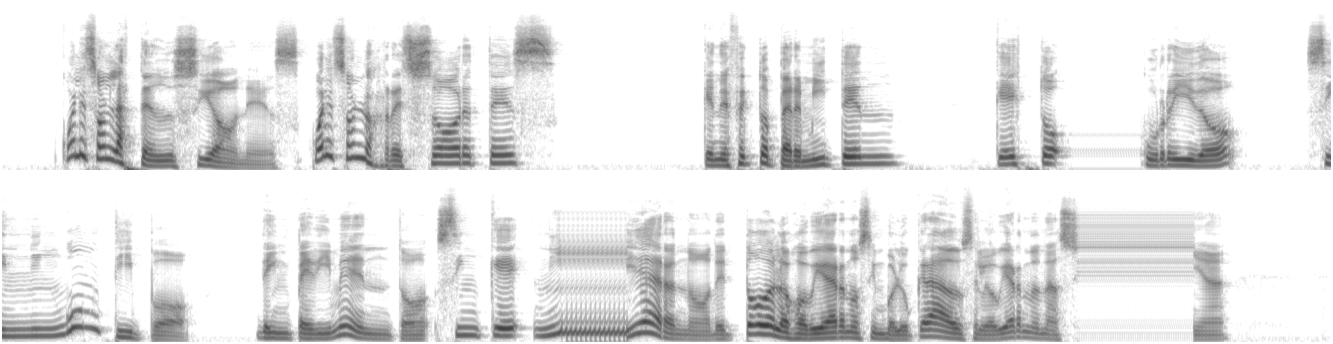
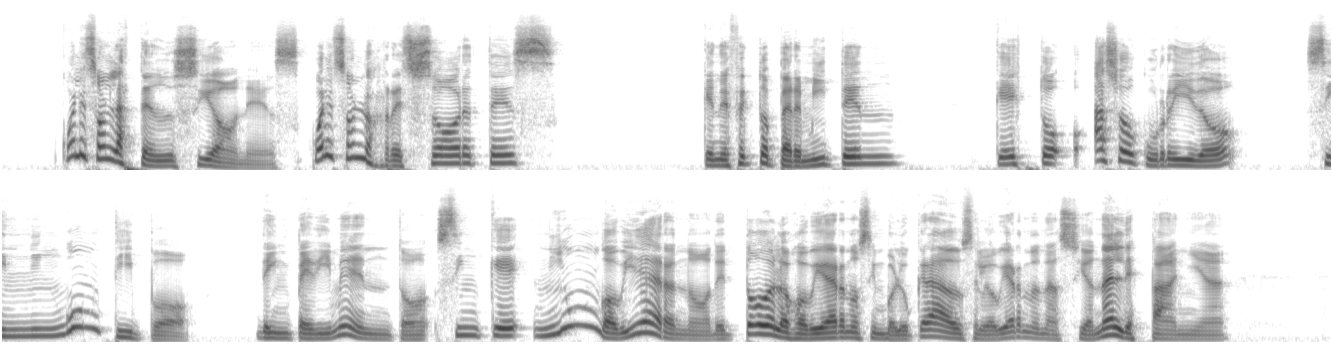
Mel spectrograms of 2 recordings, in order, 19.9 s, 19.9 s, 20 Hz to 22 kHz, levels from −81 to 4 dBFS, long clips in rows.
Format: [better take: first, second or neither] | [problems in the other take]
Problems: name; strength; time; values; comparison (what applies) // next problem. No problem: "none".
second | audio freezing; at 8 s for 0.5 s, at 14 s and at 18 s for 1 s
